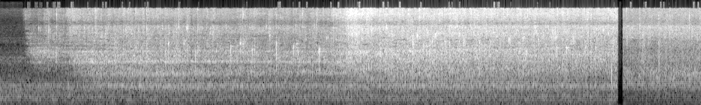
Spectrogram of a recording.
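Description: Fish with masala spices fries in a pan with a dense, rain-like crackling sizzle that swells louder partway through, then cuts out abruptly for an instant before resuming.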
